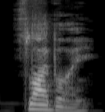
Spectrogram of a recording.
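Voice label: "flyboy", Australian English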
